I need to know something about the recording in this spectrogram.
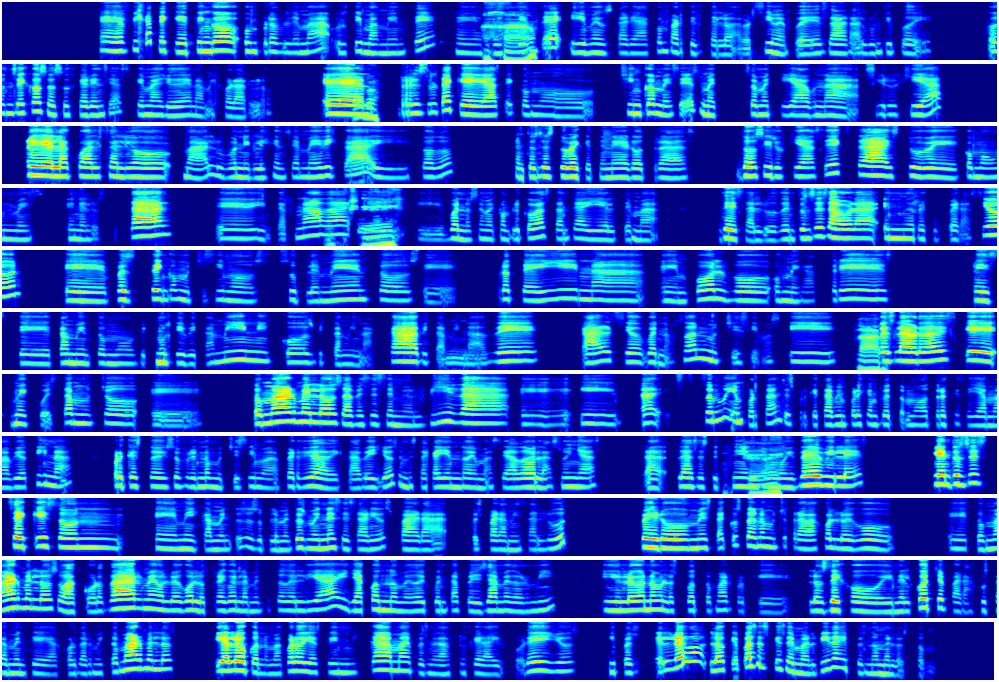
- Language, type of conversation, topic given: Spanish, advice, ¿Por qué a veces olvidas o no eres constante al tomar tus medicamentos o suplementos?
- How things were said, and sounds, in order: other noise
